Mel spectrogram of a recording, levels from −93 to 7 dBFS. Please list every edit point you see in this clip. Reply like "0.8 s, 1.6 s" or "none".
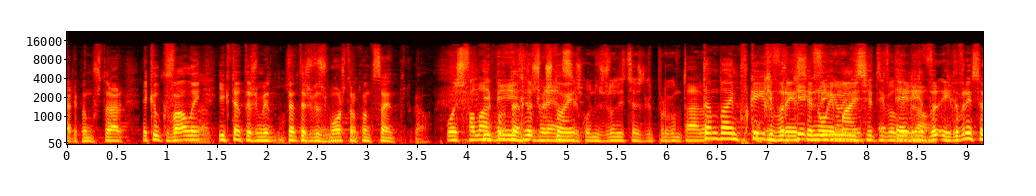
none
